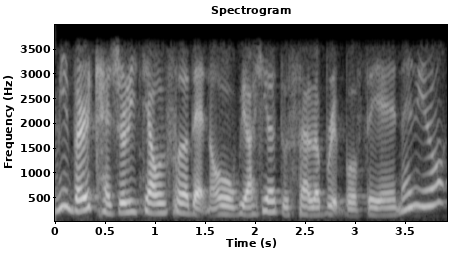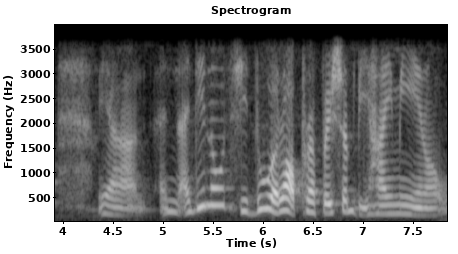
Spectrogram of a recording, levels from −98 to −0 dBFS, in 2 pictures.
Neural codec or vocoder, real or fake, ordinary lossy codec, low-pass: none; real; none; 3.6 kHz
